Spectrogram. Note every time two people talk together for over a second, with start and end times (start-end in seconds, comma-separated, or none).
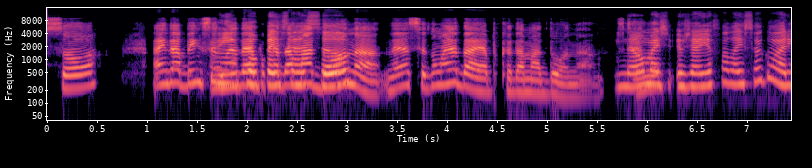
1.6-3.0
